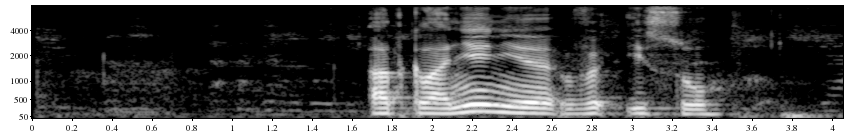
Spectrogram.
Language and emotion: Russian, neutral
